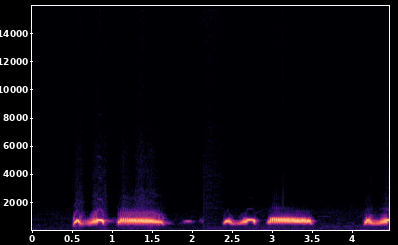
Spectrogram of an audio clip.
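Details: Urging 'thúc gù' cooing of a spotted dove, used for daily decoy-bird training: two full phrases of a warbling lead-in note and a long rolling coo, with a third phrase beginning, in quiet surroundings.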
